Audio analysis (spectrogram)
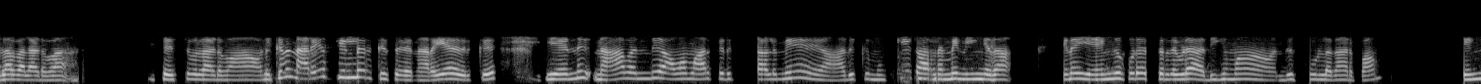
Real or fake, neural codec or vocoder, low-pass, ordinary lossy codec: real; none; 3.6 kHz; Opus, 64 kbps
